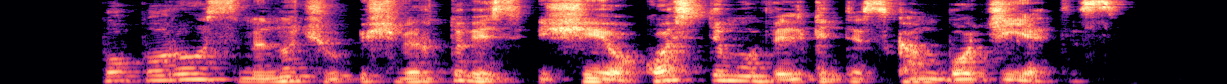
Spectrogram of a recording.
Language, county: Lithuanian, Alytus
